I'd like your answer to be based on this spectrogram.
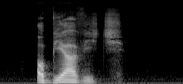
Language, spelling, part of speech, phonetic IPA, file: Polish, objawić, verb, [ɔbʲˈjavʲit͡ɕ], Pl-objawić.ogg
